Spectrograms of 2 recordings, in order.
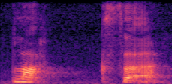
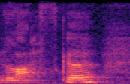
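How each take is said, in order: First: The k sound comes before the s. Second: The s sound comes before the k. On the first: The speaker calls it right. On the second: The speaker calls it wrong.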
